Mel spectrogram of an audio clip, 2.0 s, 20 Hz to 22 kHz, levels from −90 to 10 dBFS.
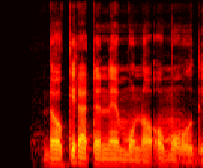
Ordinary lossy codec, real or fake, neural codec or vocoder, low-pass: none; fake; vocoder, 44.1 kHz, 128 mel bands, Pupu-Vocoder; none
